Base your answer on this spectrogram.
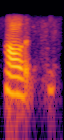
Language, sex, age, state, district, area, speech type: Kannada, female, 18-30, Karnataka, Bangalore Urban, urban, conversation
